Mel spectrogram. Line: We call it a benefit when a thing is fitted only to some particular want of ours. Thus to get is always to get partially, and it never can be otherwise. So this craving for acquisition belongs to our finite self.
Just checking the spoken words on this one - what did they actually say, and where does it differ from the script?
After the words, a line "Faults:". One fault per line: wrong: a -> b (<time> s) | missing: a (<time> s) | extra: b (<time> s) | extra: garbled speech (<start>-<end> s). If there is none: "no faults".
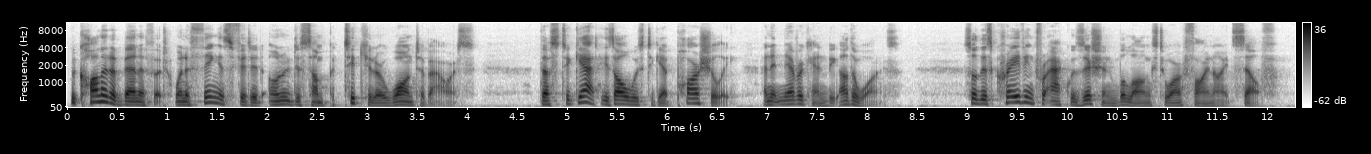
We call it a benefit when a thing is fitted only to some particular want of ours. Thus to get is always to get partially, and it never can be otherwise. So this craving for acquisition belongs to our finite self.
Faults:
no faults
